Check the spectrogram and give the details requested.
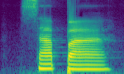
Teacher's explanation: it is a voiceless consonant so you don't have to vibrate your vocal cords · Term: P sound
